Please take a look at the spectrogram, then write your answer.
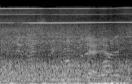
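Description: Small jet engine driving a miniature hovercraft, a steady close roar with a high whine held throughout.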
